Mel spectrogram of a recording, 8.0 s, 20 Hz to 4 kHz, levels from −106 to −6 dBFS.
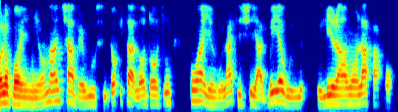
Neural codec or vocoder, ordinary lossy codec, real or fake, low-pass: codec, 16 kHz, 2 kbps, X-Codec, WavLM features, trained on Multilingual LibriSpeech; none; fake; 3.6 kHz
